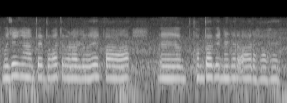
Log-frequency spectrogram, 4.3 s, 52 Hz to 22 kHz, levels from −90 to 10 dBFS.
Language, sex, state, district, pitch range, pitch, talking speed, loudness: Hindi, female, Chandigarh, Chandigarh, 225-245 Hz, 230 Hz, 195 wpm, -16 LUFS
